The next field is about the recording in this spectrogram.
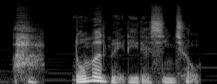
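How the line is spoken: Admiring exclamation. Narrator (Chinese): 他会忍不住发出赞叹说

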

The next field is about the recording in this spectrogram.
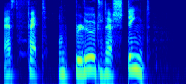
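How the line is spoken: Growling. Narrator (German): knurrte

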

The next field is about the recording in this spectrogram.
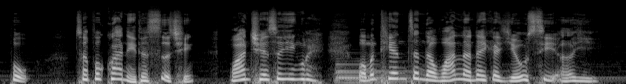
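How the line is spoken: Tearful speech. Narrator (Chinese): 阿友哭着说

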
